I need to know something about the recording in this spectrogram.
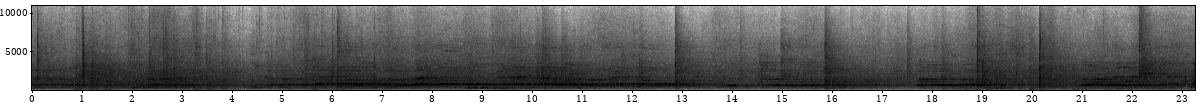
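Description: Hockey sticks sharply smack a puck now and then.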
